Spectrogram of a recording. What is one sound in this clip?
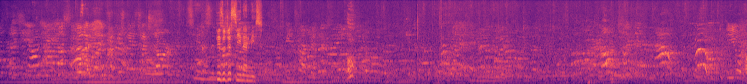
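Adults chatter with a hum of other visitors.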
